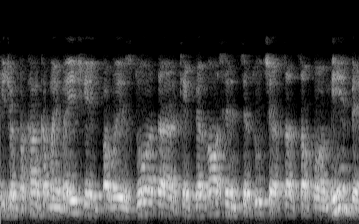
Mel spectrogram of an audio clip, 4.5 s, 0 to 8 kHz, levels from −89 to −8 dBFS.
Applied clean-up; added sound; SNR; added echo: none; none; none; reverberation time 0.5 s.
